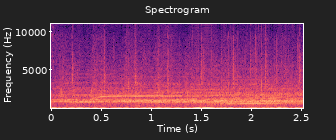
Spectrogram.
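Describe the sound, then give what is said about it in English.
The audience at a barbershop singing competition cheers and applauds in a loud, dense, continuous crowd roar with shouts and whoops throughout. “And we are about to witness arguably the iconic experience in Barbershop, which is a competition performance from the vocal majority. You can hear the audience starting to go nuts.”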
